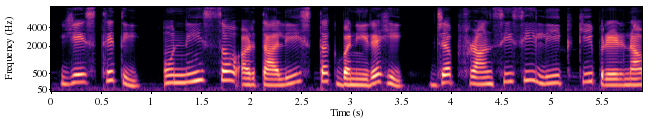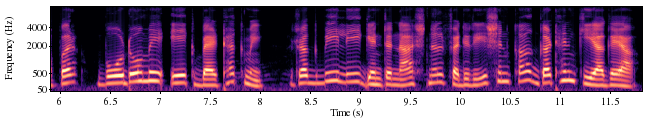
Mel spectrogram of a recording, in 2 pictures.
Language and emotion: Hindi, neutral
